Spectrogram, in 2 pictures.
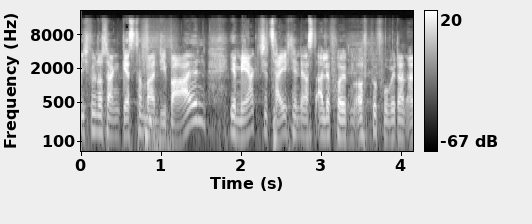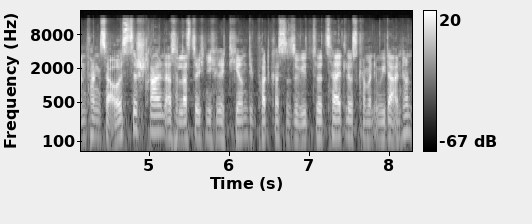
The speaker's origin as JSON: {"language": "German", "town": "Dresden", "region": "Saxony", "country": "Germany", "said": "als Dresdner"}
